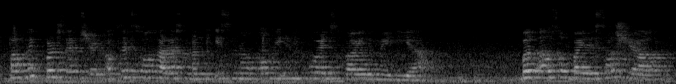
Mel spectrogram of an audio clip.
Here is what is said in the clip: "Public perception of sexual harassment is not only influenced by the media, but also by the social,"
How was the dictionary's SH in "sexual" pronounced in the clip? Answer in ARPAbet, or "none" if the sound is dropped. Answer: S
